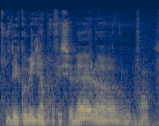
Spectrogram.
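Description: Hesitant low-voiced English-born man. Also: quick pace, creaky, darkish tone. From England. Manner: hesitant, many fillers and restarts, laughs easily. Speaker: interview guest, improv actor. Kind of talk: casual interview talk.

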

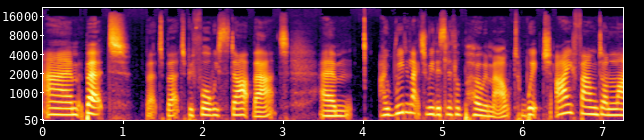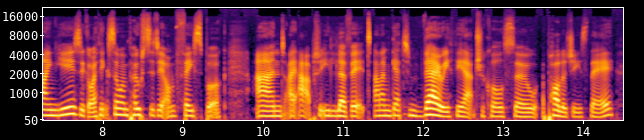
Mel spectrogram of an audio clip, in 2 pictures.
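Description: A woman's voice: mid-range voice, normal speed, fairly bright tone, clean tone, no room sound. A woman with a Welsh accent hosting a radio show, chatting casually with fillers and restarts. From Wales.

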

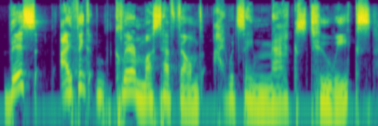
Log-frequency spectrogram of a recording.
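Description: A young American man co-hosting a casual pop culture chat, retelling things in a gossipy, animated way with acted-out quotes. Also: medium pitch, takes it slowly. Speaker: podcast co-host.

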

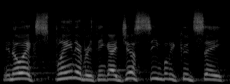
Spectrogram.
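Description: A man's voice: very high-pitched, fast talker. A man with a Portuguese accent, a native Portuguese speaker, preaching a sermon earnestly and often restarting his words. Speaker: pastor. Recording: long hall reverb.

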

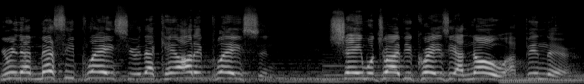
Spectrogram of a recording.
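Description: A young man from Miami preaching a Christmas sermon, moving between rousing calls and quiet personal talk. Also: very high-pitched, normal speed, soft background music. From United States (Miami). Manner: rousing preaching, swinging from loud and fervent to quiet and intimate. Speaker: pastor.

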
